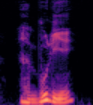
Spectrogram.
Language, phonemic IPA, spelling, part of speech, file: French, /bu.lje/, boulier, noun, Fr-boulier.ogg
- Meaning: abacus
